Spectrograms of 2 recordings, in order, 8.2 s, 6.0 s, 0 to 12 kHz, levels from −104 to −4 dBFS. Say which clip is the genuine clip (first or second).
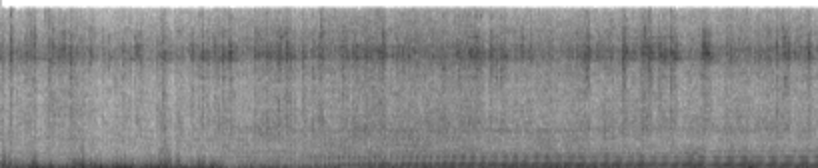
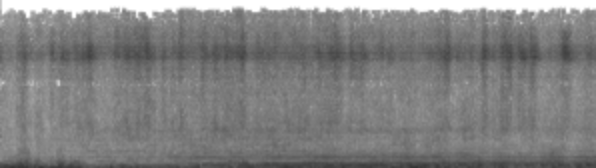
first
